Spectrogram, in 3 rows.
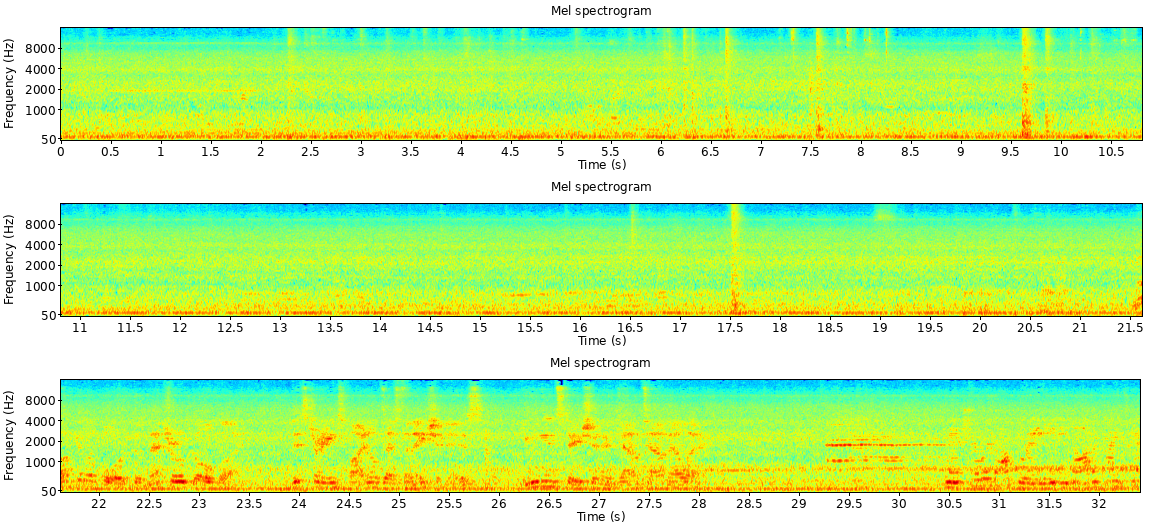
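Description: Interior of a moving Breda P2550 light-rail car as it pulls away from a station: a steady low hum from the running gear with rolling noise and a few short knocks, and a faint rising whine about halfway through. Voices talk through the latter part.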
